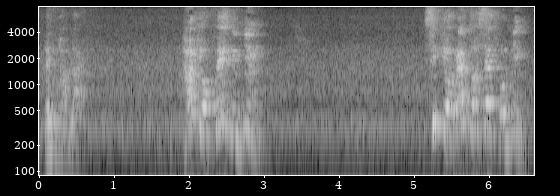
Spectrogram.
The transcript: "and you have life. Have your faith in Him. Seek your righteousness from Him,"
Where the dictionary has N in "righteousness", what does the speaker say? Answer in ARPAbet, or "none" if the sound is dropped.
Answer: none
